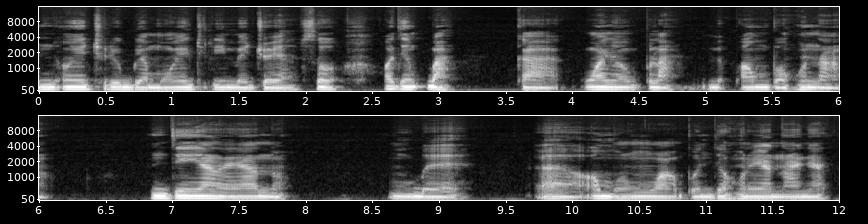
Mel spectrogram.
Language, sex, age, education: Igbo, male, 15-29, tertiary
